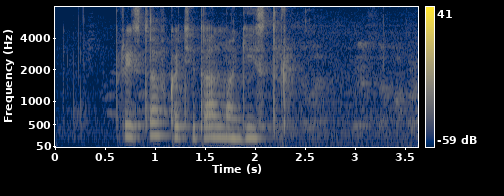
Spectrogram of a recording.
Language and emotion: Russian, neutral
